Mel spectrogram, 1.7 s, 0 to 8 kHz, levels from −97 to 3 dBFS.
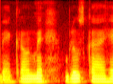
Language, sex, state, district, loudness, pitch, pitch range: Hindi, male, Assam, Kamrup Metropolitan, -15 LUFS, 100 Hz, 100-105 Hz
